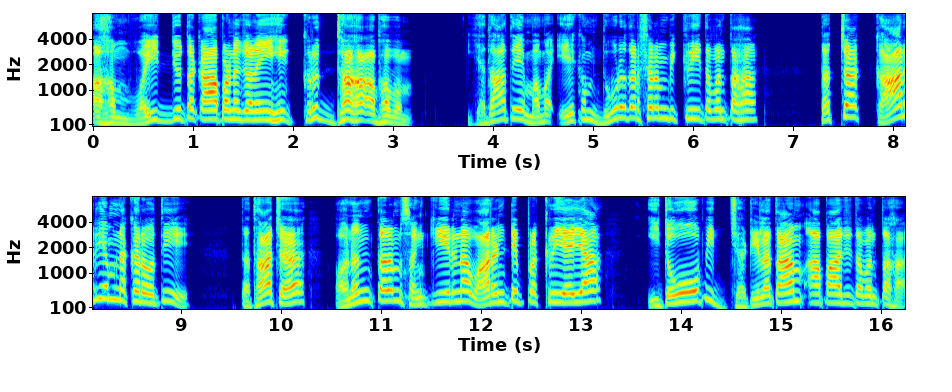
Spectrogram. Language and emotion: Sanskrit, angry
